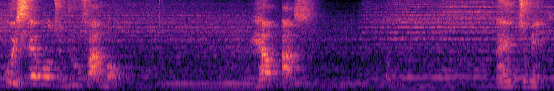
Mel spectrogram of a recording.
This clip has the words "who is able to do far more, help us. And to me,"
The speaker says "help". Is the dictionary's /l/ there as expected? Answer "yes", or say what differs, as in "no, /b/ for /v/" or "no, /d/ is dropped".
yes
